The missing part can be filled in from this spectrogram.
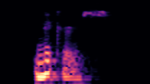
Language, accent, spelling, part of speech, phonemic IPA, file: English, Southern England, knickers, noun / interjection, /ˈnɪkəz/, LL-Q1860 (eng)-knickers.wav
- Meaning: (noun) 1. Knickerbockers 2. Women's underpants; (interjection) A mild exclamation of annoyance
